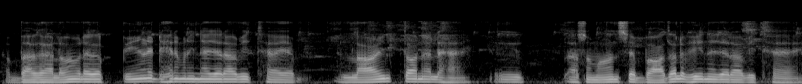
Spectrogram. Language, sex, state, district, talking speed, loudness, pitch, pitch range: Magahi, male, Bihar, Jahanabad, 150 wpm, -26 LUFS, 115 Hz, 105-125 Hz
